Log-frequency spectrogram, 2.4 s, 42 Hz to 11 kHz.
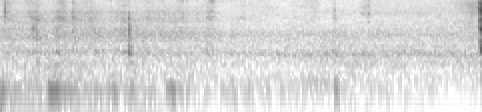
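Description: Faint handling sounds from a desktop PC's open case: a few soft ticks and rubbing as a small Phillips screwdriver and hands finish fastening an M.2 SSD's retaining screw and move away, over a low steady hum.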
